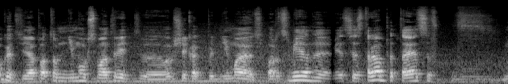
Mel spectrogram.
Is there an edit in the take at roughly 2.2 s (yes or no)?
no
